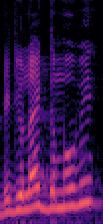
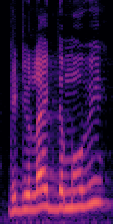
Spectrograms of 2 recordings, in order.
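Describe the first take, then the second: The two takes are said the same way.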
